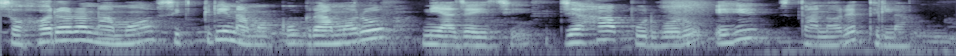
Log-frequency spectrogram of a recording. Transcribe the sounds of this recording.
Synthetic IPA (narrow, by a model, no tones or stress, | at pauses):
sɔhɔɾɔɾɔnamɔsikɾinamɔkuɡɾamɔɾu | nijad͡ʒajt͡ʃʰḭ | d͡ʒeɦapuɾbɔɾueɦist̪ʰanɔɾet̪ʰila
